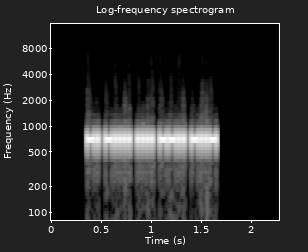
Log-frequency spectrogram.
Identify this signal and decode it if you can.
Morse code, heard as a keyed tone, about 53 wpm, 700 Hz. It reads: N6HZX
